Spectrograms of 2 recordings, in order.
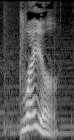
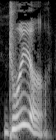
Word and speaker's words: Dreher: In order to dissuade you from one lie you have begun to believe, his name is not pronounced Dreher. It's pronounced Dreher.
